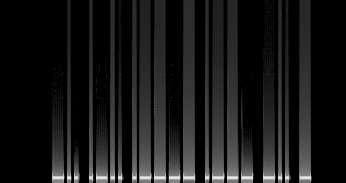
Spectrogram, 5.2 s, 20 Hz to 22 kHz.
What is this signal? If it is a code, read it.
Morse code, heard as a keyed tone, about 21 wpm, 700 Hz. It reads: DL1JDT
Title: DXCC-100 Call Signs - 6 Characters - Repeated 3x - 22wpm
